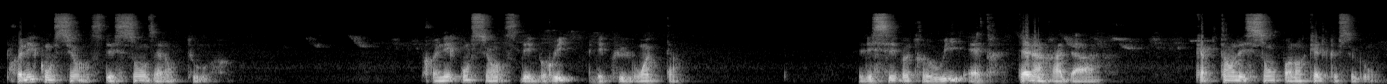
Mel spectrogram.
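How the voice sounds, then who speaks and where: A man with an extremely low, dark voice leads a guided yoga nidra session. He gives calm, measured instructions at a very slow pace, leaving long pauses between phrases. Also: rough recording.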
